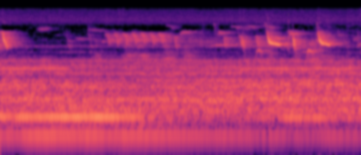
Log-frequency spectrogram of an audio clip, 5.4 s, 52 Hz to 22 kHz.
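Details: Marsh tit song from Linford Lakes Nature Reserve, Milton Keynes, 25 March 2015, among several song types given: a series of high, thin descending notes repeated about once per second, with two louder notes near the end, over a constant low hum.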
